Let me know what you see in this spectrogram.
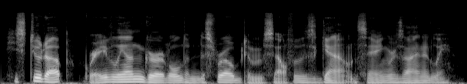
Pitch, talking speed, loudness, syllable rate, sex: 95 Hz, 165 wpm, -18 LUFS, 5.2 syllables/s, male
